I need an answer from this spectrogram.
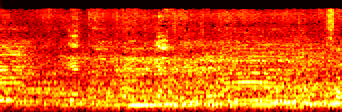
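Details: Cow in Indonesia, a huge animal drawing onlookers one morning and hauled away without haggling; a drawn-out, harmonic-rich moo swells in the second half over constant crowd chatter and background music.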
